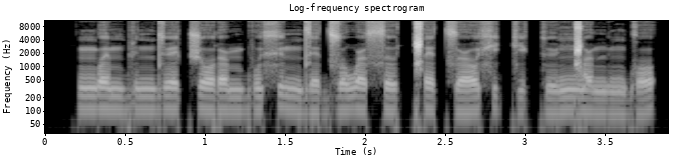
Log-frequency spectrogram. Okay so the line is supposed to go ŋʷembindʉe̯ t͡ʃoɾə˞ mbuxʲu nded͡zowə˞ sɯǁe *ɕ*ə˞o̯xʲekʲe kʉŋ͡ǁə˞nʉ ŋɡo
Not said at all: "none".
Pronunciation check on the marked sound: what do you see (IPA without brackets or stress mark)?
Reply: t͡s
